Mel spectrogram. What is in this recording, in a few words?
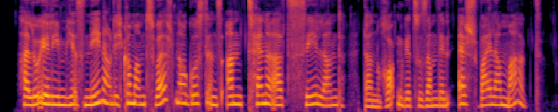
Radiospot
